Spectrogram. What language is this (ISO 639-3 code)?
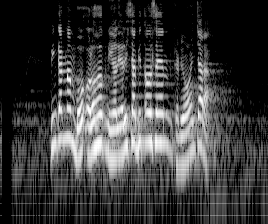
sun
